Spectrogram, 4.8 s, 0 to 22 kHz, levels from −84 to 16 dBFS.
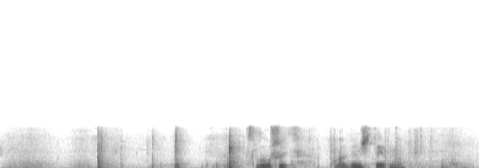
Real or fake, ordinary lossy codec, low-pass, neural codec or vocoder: real; Opus, 64 kbps; 5.4 kHz; none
